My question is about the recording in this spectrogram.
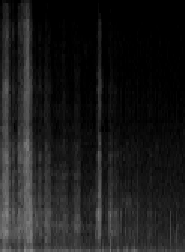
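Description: Working dogs panting close by, with a loud breathy burst in the first half-second followed by a few short clicks.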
